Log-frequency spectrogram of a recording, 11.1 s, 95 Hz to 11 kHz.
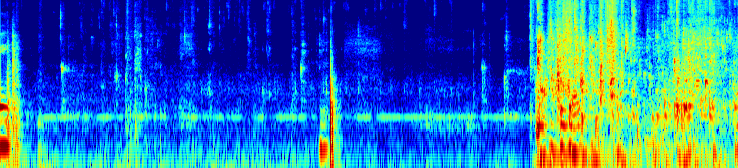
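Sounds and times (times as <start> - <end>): tap water running and splashing: 0.5 - 5.2, 7.2 - 11.0.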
